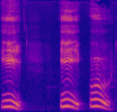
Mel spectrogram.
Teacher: संवृत close, जिन स्वरों के उच्चारण में मुख्य द्वार लगभग बंद रहता है, ई उ। देखिए जब आप ई बोलेंगे तो एकदम मुंह बंद रहेगा आपका।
